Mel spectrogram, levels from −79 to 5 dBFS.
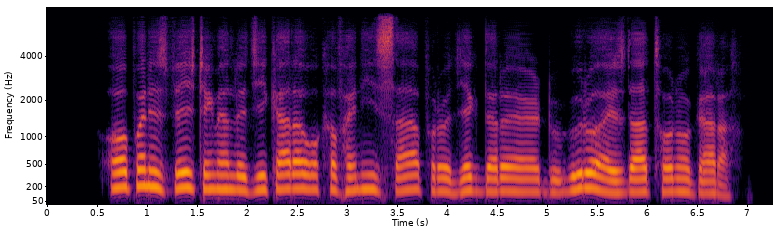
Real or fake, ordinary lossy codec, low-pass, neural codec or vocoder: fake; AAC, 48 kbps; 7.2 kHz; codec, 16 kHz, 0.3 kbps, FocalCodec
